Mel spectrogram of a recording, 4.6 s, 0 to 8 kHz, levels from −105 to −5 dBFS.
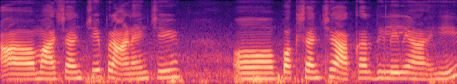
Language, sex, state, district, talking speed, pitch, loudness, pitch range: Marathi, female, Maharashtra, Mumbai Suburban, 90 wpm, 215 Hz, -17 LUFS, 195-230 Hz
